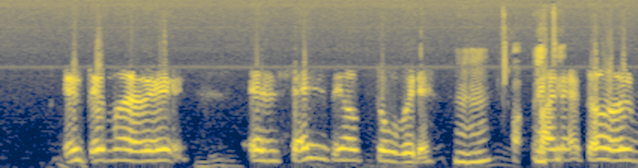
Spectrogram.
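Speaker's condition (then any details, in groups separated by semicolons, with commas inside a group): Cerebral palsy; physical disability affecting movement and posture; manner of speaking and moving affected, prompting others' prejudice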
